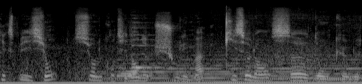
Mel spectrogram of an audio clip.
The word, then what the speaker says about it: Xulima: Alors vous noterez que depuis le début je prononce Shulima et non Zulima, pour la simple raison que Golen, à chaque fois qu'il parle de ce continent, le prononce Shulima.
